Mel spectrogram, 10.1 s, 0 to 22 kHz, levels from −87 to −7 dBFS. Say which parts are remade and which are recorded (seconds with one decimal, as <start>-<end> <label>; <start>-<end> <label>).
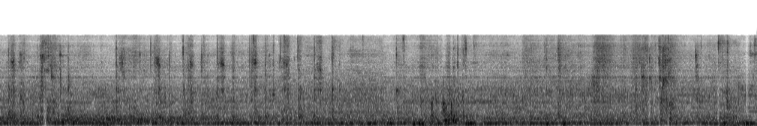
0.0-3.8 remade; 3.8-5.1 recorded; 5.1-10.1 remade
